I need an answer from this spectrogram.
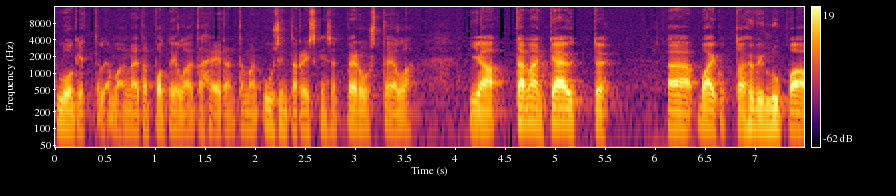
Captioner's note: speaking in foreign language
